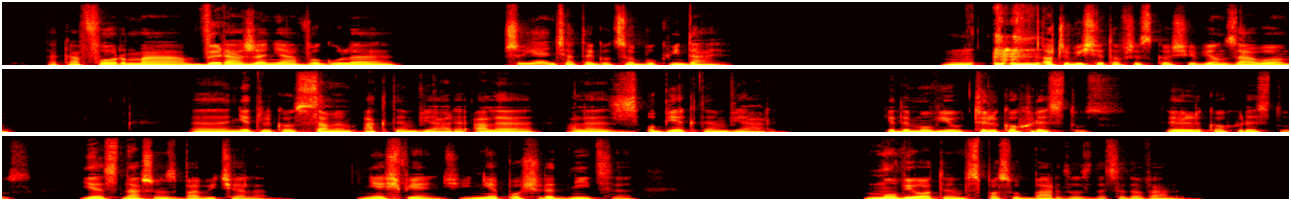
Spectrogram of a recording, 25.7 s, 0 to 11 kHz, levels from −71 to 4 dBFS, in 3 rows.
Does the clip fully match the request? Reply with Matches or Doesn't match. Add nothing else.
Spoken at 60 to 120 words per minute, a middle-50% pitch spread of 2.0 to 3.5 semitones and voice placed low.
Doesn't match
